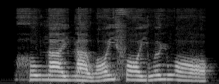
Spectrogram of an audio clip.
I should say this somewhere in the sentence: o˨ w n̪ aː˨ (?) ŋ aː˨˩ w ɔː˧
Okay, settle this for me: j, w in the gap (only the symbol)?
j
